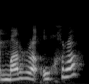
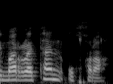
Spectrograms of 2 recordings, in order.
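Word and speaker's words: مرةً أخرى: Yeah, so the thing is with ta marbuta, if you ever say marra ukhra, or if you're going to pronounce the ta marbuta, you have to say maratan ukhra.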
